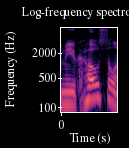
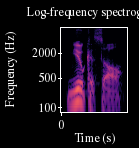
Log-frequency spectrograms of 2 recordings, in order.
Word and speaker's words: mucosal: long emphasized that the mucosal immunity, naturally prompted by infection, is the key to broad protection against COVID. Quote, I still run into people. It's mucosal. Had the syllable wrong emphasis. Mucosal.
